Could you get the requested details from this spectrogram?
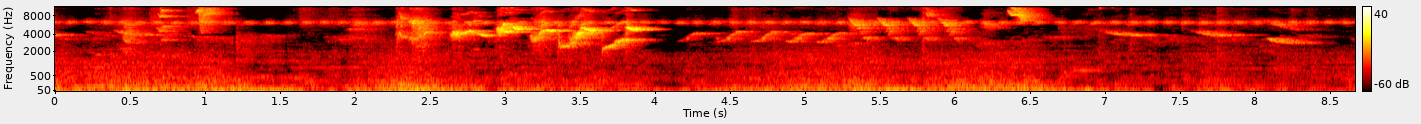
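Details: Papa-capim singing its clean, cadenced 'Tui Tui' song for training caged birds: loud bursts of rapid, high sweeping and twittering notes, followed by a few softer drawn whistles, over a constant thin high tone.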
